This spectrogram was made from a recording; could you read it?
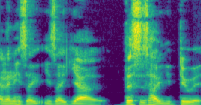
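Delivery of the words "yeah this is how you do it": mock loud, patronizing, condescending know-it-all tone. Retelling what a TA said after a question: imitating a condescending tone. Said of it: "super condescending".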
